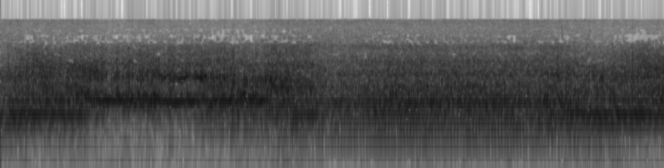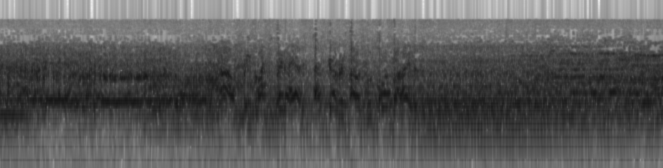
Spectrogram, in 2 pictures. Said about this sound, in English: the car of the Green Hornet went through the city streets. So fast was it, and yet so easily did it handle that the Black Beauty could make twice the speed of ordinary cars with more safety.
